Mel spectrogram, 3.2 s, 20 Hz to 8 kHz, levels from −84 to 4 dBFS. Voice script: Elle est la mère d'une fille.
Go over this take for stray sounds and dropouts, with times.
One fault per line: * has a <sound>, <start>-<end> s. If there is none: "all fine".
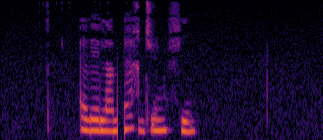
* has a dropout, 1.2-1.2 s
